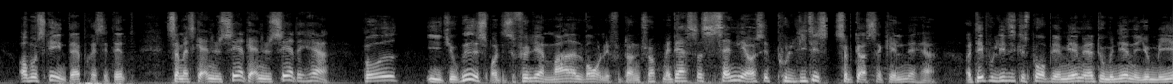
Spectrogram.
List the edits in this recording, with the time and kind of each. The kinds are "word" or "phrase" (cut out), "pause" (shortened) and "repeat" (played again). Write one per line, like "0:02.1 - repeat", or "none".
0:02.5 - repeat
0:04.9 - word
0:08.3 - word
